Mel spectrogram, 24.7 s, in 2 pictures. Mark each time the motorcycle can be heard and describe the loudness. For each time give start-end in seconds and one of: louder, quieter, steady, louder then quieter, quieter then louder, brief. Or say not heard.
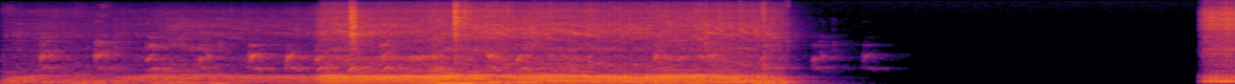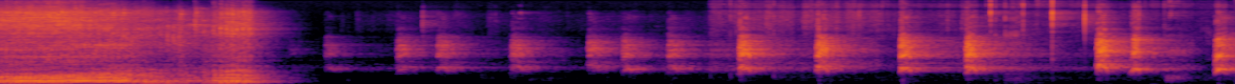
0.0-7.9 louder
11.9-14.9 brief.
